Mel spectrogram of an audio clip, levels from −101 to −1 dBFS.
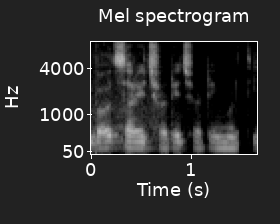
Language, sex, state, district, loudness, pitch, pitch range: Hindi, male, Uttar Pradesh, Hamirpur, -34 LUFS, 120 Hz, 115-125 Hz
